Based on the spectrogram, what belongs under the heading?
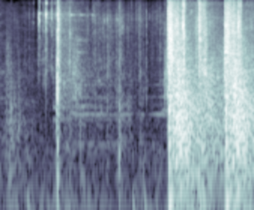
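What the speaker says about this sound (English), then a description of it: "Why are you shooting me?" Gunfire in the video game Escape from Tarkov starts as scattered single shots, then becomes two loud, dense bursts of rapid fire close by.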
